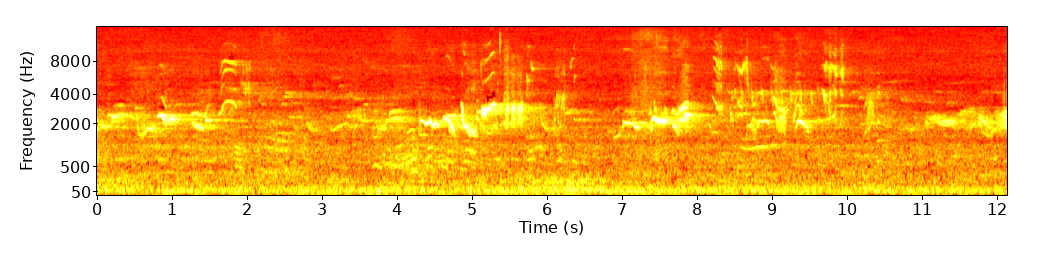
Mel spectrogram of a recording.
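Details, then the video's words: Spring chorus recorded in May 2016 at the Powsin Botanical Garden: bright chirps, trills and twittering phrases come in irregular bursts from more than one bird, over a persistent low background rumble. "śpiew ptaków maj 2016"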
